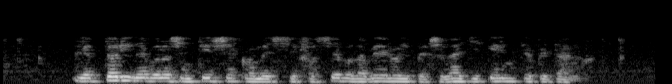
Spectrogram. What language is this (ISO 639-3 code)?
ita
